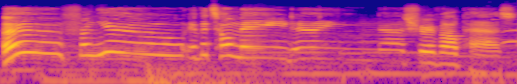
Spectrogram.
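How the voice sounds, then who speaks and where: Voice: sits high, very animated, slow pace, highs cut off. A gamer giving casual, slangy commentary over a playthrough. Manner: slangy, informal. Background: game music.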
